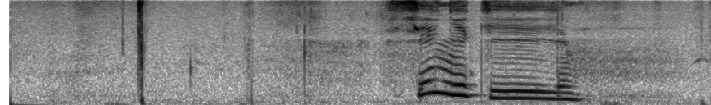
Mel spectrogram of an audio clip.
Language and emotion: Russian, neutral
